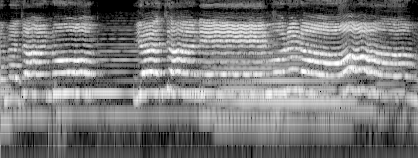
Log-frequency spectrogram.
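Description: A boy singing a held, ornamented melody with wavering pitch, accompanied by a harmonium's steady reed notes. The voice breaks off briefly about a third of the way in while the harmonium sounds on.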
